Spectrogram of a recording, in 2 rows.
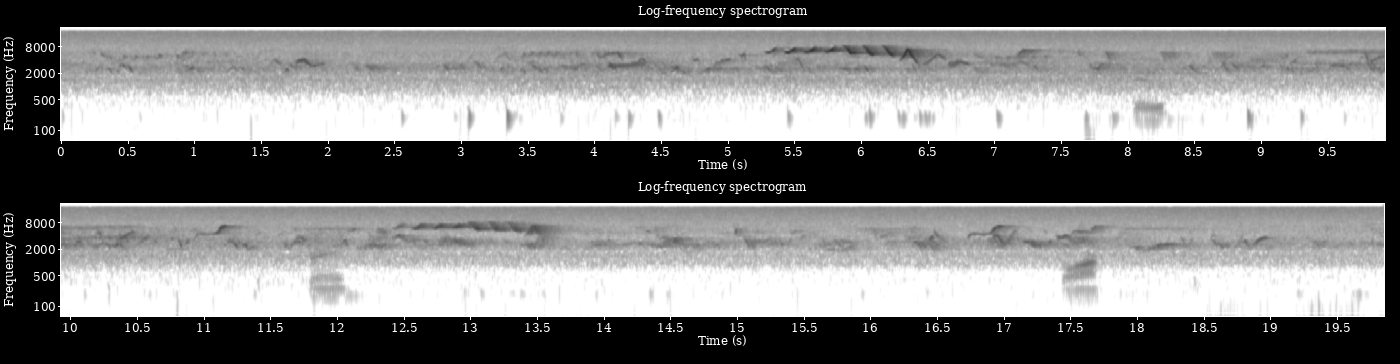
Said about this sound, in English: Western Flycatcher number 7.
